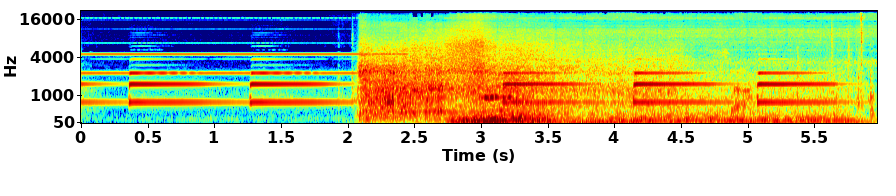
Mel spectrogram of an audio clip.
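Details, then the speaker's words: 1994 Lincoln Town Car after fixing crank-no-start from fuel injector fault: two chimes, cranks and catches, uneven idle with hunting revs; runs rough because air currently enters the throttle directly, bypassing the mass airflow meter and air filter box. "kuriasi. Dirba negražiai, nes dabar oras patenka tiesiai į sklendę."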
